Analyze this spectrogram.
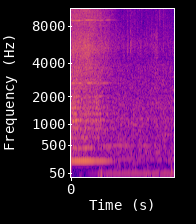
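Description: Electric random orbital sander running on an end-grain hardwood board, a steady hum with a high hiss, which stops about half a second in; after that only a quieter steady background remains.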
